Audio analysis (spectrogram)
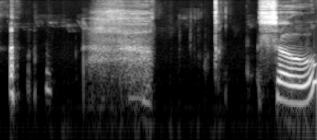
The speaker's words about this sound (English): Somebody is making weird noises from the neighbor's house. I think it's like morning coughing.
